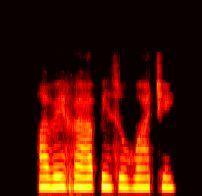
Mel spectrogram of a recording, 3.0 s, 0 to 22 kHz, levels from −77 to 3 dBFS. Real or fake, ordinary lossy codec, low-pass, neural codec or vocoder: fake; AAC, 32 kbps; 7.2 kHz; codec, 16 kHz, 2 kbps, X-Codec, WavLM features, trained on Multilingual LibriSpeech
